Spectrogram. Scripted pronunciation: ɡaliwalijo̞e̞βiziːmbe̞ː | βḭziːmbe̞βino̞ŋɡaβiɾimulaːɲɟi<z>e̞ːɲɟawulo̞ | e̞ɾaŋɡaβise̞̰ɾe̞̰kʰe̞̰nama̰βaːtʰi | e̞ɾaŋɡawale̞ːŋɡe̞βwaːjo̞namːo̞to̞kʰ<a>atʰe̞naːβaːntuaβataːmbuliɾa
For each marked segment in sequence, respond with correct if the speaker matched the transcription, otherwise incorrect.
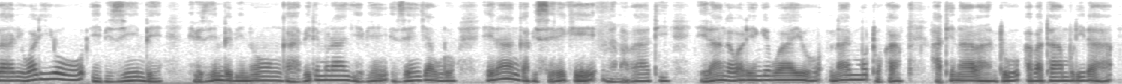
correct, correct

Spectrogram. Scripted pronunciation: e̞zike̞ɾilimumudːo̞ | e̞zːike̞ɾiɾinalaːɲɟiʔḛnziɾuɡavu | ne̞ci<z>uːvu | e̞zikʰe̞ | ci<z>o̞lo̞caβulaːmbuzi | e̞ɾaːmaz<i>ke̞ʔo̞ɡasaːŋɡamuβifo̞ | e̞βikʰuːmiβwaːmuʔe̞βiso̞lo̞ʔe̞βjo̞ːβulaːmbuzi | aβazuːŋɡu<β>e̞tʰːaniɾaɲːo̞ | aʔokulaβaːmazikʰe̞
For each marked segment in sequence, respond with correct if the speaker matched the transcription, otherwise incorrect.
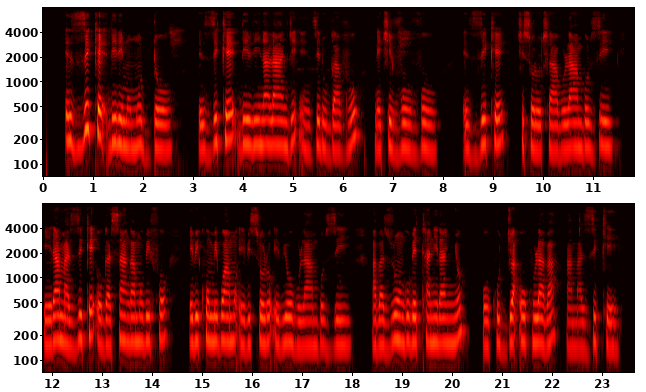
incorrect, incorrect, correct, correct

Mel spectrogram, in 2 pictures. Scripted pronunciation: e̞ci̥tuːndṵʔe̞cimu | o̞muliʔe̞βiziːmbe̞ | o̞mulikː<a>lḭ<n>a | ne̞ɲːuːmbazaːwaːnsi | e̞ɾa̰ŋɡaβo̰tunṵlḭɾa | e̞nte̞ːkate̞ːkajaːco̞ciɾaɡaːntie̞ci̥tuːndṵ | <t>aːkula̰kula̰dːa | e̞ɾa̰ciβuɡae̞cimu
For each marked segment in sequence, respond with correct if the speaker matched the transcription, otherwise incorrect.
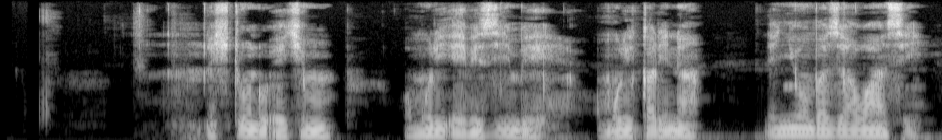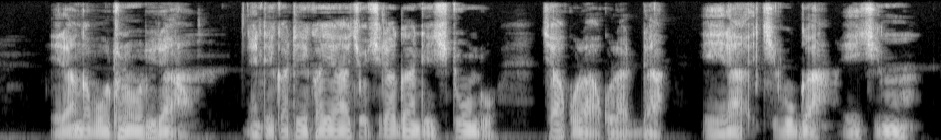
correct, correct, incorrect

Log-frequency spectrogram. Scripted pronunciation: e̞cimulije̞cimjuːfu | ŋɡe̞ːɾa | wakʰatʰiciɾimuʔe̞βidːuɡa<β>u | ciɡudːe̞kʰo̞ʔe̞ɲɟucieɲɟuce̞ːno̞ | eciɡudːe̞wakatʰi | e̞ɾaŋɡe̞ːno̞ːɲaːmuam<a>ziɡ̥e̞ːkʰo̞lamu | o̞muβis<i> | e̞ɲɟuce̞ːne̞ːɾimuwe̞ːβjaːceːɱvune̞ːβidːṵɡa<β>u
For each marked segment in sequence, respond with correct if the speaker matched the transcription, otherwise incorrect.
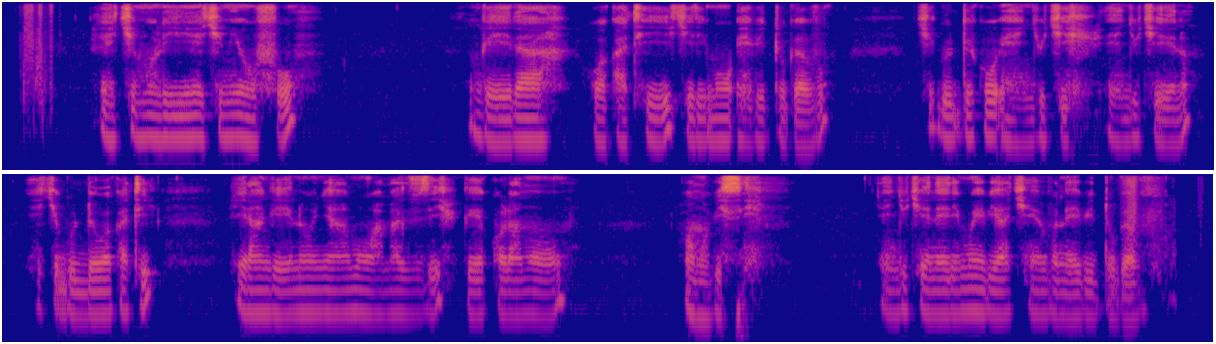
incorrect, correct, correct, incorrect

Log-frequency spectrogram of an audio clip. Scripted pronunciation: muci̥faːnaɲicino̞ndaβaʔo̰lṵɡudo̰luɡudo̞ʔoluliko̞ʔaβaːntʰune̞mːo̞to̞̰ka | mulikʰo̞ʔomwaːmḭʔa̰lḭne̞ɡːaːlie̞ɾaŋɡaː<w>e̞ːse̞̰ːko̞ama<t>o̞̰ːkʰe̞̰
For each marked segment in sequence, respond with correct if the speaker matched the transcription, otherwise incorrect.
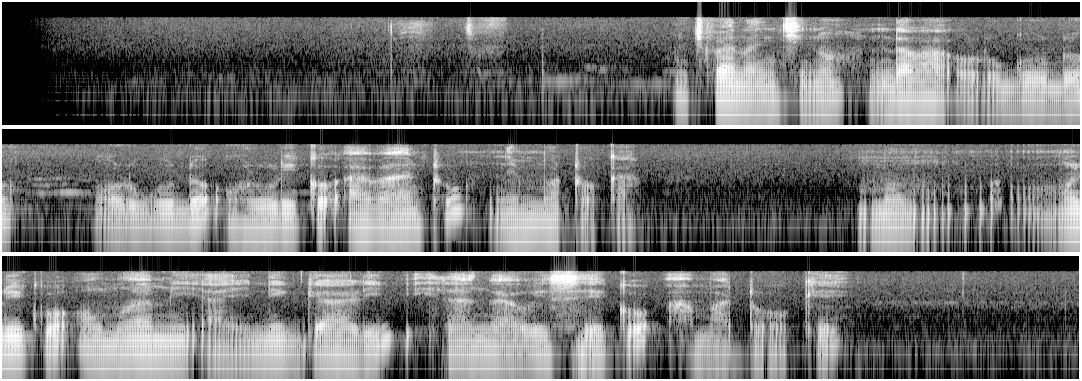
correct, correct

